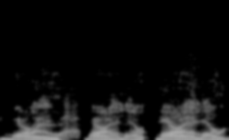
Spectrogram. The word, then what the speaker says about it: Mar-a-Lago: We used to fly into Mar-a-Lago, and I think that's how it's pronounced, Mar-a-Lago.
